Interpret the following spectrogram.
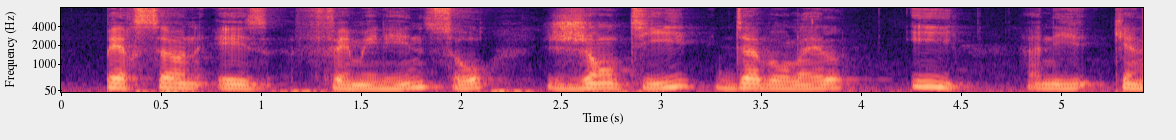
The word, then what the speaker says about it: gentil: The masculine form is just gentil, with one L, but you don't pronounce it.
